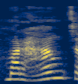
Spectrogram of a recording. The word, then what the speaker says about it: मराङ्च: लिङ मराङ्च भनेको कलिलो, मराङ्च भनेको मको रको तलतिर थोप्ला दिएको छ नि र ह सँगै उच्चारण भएको मराङ्च कलिलो मराङ्च जजक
